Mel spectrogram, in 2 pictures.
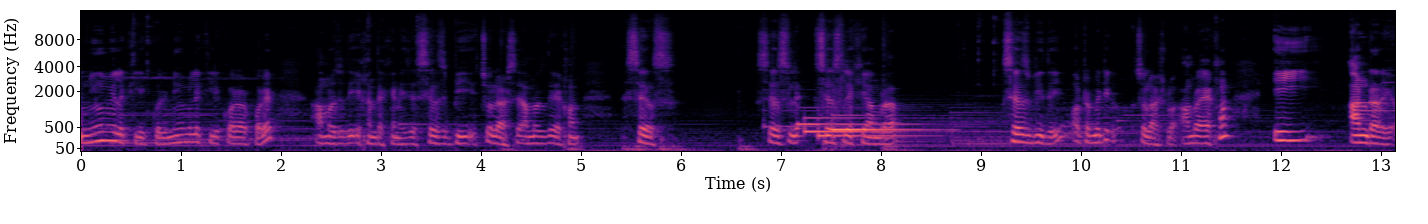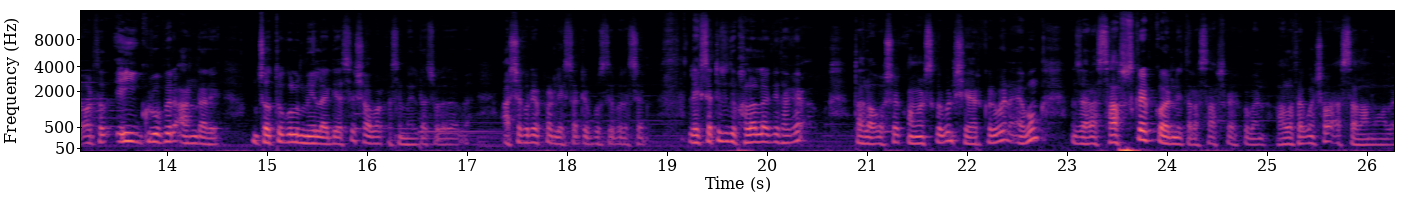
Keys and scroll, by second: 5.4-5.8 typing.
